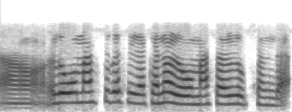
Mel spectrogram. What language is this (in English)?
Assamese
